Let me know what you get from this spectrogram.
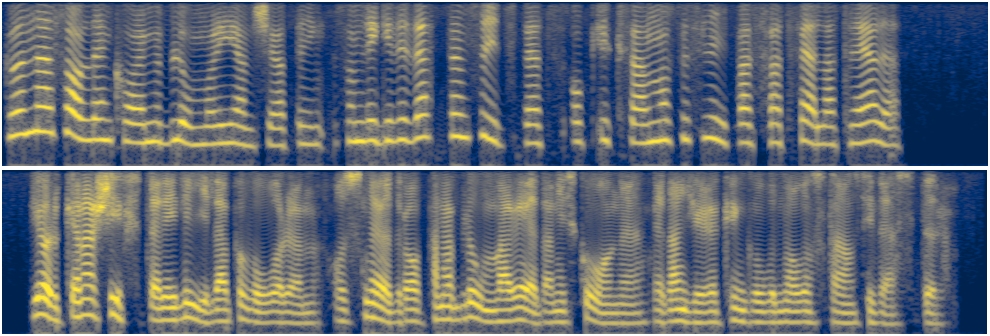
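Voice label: speech TWELP 2400 bps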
